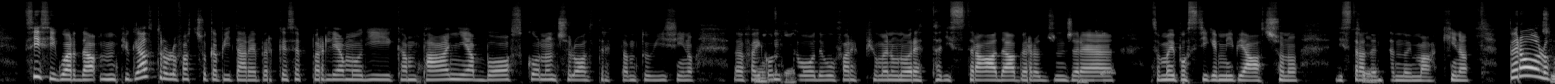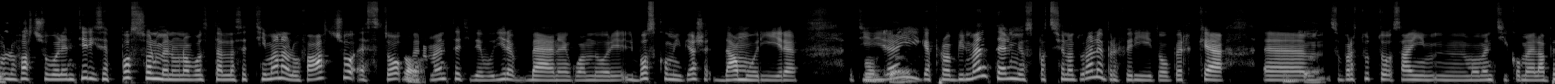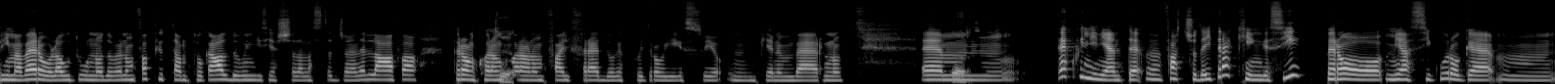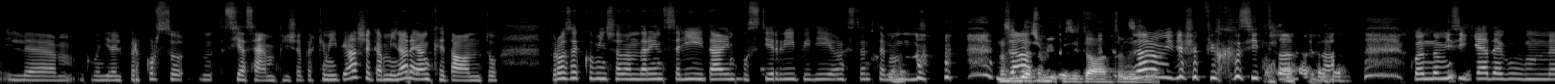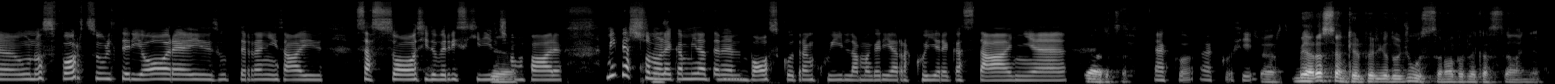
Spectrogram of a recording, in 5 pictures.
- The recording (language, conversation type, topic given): Italian, podcast, Perché ti piace fare escursioni o camminare in natura?
- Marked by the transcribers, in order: "insomma" said as "zomma"; stressed: "da morire"; "Okay" said as "oka"; tapping; other background noise; chuckle; chuckle; laughing while speaking: "già non mi piace più così tanto, esatto"; laugh; "ulteriore" said as "ulteriorei"; in English: "Yeah"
